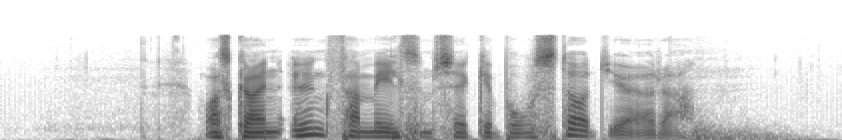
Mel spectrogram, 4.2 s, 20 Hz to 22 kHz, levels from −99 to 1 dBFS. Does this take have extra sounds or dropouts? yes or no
no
